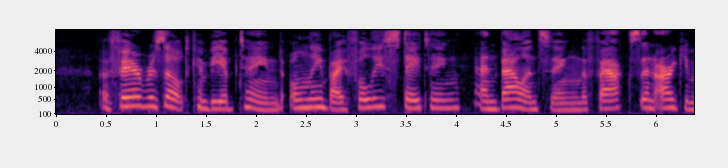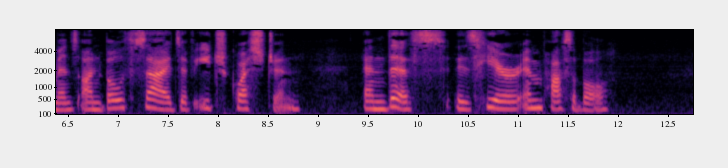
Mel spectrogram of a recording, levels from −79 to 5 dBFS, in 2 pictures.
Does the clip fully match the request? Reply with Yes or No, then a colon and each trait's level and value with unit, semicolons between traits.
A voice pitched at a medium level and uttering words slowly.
No: high, 225 Hz; slow, 125 wpm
